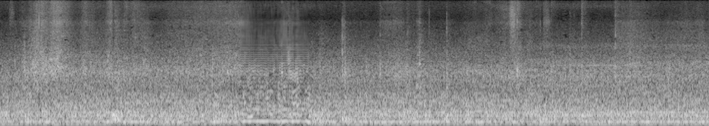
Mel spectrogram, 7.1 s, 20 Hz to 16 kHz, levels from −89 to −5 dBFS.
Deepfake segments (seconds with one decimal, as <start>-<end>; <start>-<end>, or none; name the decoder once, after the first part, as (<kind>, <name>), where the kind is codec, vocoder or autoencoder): 2.4-3.1 (vocoder, BigVGAN v2)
